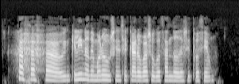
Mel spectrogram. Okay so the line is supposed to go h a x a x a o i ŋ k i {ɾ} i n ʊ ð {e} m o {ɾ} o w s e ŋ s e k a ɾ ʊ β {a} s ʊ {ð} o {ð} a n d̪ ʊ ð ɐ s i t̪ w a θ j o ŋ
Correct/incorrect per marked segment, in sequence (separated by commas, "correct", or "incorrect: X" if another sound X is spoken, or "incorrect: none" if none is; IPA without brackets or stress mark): incorrect: l, correct, correct, correct, incorrect: ɣ, incorrect: θ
